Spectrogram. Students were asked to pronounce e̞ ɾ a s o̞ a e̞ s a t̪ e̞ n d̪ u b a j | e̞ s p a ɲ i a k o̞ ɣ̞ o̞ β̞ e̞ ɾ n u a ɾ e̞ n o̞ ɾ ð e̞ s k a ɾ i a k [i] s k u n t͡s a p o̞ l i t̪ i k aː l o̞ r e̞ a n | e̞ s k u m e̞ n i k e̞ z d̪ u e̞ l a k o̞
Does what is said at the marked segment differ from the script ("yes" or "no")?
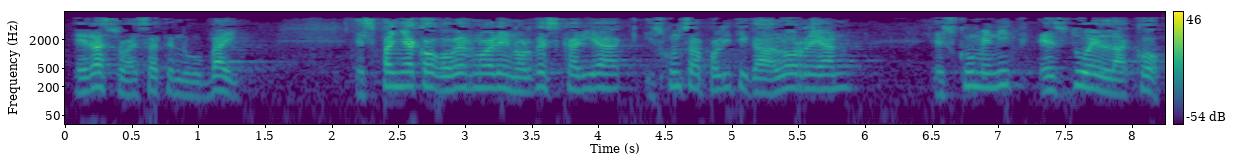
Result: no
